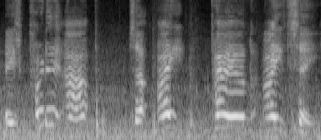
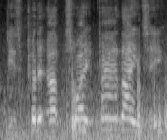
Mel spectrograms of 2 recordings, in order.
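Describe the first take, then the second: First: Slow, drawn-out reveal of the price, each word weighed; milk "eight pound eighty" for suspense, slowly and higher; a slow dramatic announcement for the audience; suspenseful reveal. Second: Mock-disbelieving echo, rising at the end; retelling his shock at the customer's price; incredulous. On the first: Shown as a demonstration. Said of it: "Can you feel the suspense in the air?". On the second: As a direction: repeat "eight pound eighty" as if you can't believe it. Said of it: "And I'm like, "What?".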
